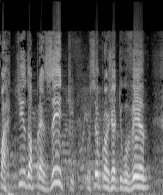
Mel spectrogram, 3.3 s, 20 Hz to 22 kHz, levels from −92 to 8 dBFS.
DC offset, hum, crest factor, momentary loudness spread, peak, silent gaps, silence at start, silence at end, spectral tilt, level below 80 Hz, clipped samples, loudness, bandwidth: under 0.1%; none; 10 dB; 15 LU; 0 dBFS; none; 0 s; 0 s; -4.5 dB/octave; -36 dBFS; 0.9%; -10 LUFS; 12 kHz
